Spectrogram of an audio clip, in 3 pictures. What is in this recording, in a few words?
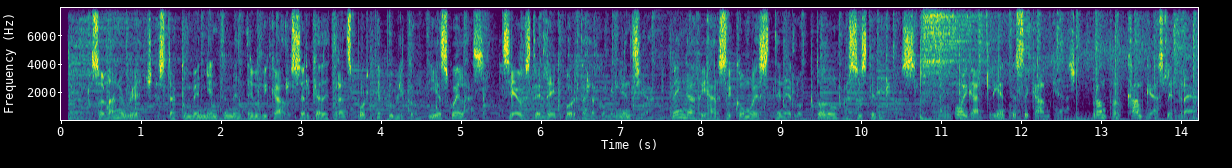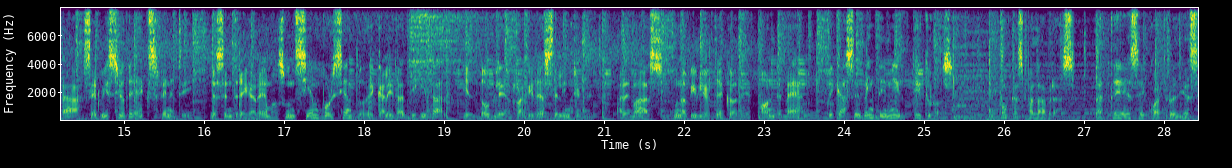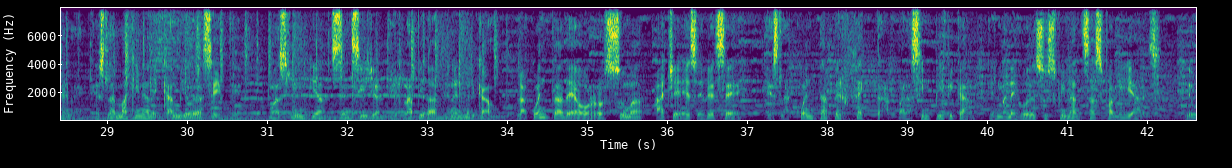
Spanish VO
